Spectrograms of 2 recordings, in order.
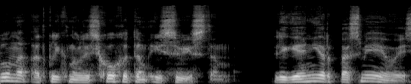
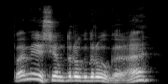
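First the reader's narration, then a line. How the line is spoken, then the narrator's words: Chuckling legionnaire. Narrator (Russian): Легионер хохотнул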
